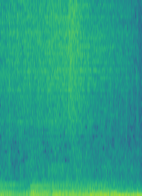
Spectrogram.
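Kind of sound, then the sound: crowd, audience clapping hands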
